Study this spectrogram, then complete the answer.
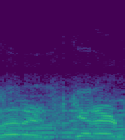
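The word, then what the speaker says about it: Lynyrd Skynyrd: with gary's thing james pronounced leonard skinner leonard skinner freebird well if you're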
